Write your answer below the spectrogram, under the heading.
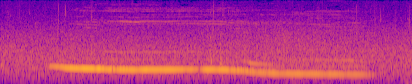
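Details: Wolf howling: one long, clear, tonal howl held at a fairly steady pitch for about two seconds, then sliding lower and fading out, over a quiet, faintly hissing background.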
